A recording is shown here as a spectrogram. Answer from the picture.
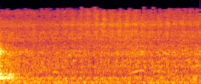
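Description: Steady background noise in a pause of about two seconds between a man's loud spoken phrases.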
